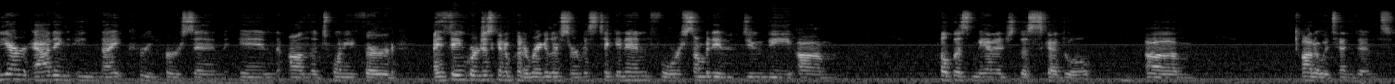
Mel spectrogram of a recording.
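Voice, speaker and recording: A woman speaks with an American accent at a fairly low pitch in monotone, flat intonation. Her loudness swings widely over noticeable background noise. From US East Coast. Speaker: university operations manager. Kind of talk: work meeting. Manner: fast.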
